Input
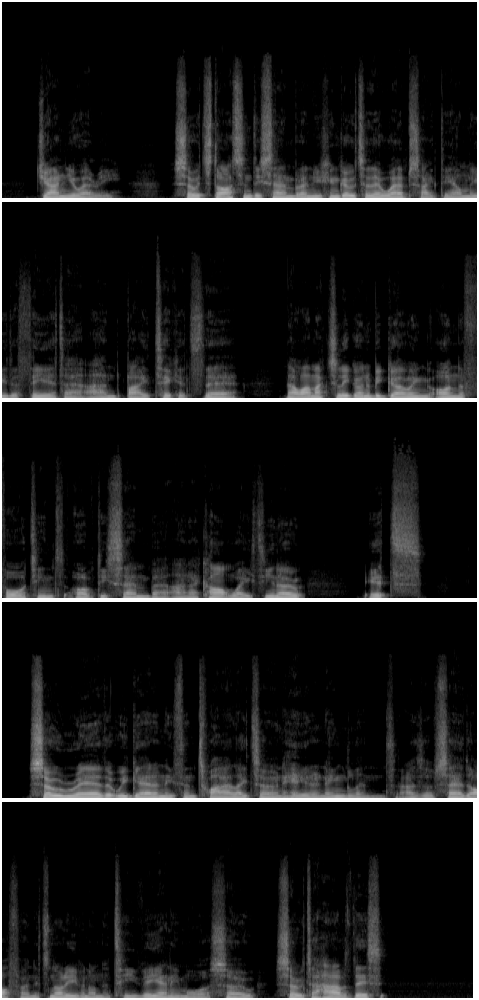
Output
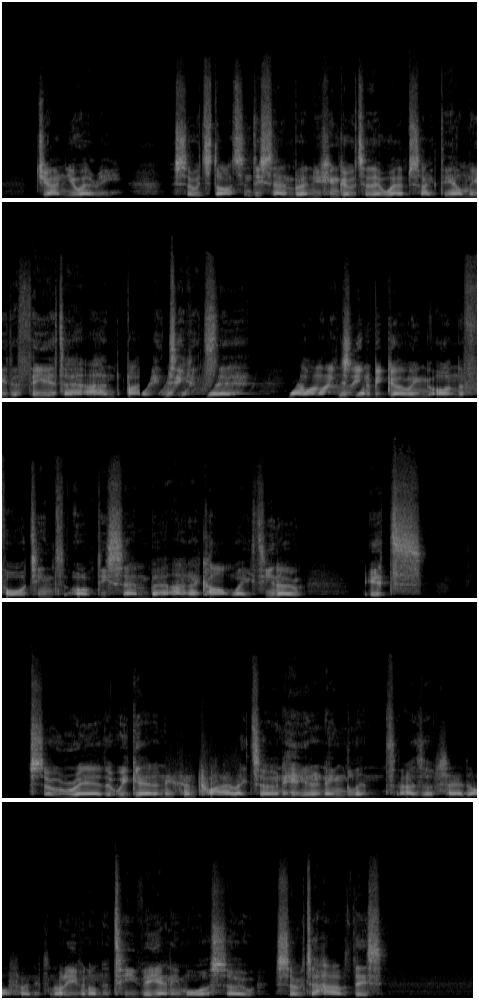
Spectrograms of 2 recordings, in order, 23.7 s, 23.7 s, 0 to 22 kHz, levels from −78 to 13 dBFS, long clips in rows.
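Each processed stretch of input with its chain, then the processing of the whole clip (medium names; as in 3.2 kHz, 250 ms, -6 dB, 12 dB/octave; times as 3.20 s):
6.12–8.37 s: de-hum 189.1 Hz, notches 21 + phase dispersion highs, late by 145 ms, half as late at 1.1 kHz
15.88–16.63 s: steep low-pass 2.3 kHz + waveshaping leveller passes 1
18.57–19.58 s: band-stop 3.1 kHz, Q 14 + compression, threshold -26 dBFS + distance through air 420 m
whole clip: elliptic high-pass 520 Hz, stop band 40 dB; dynamic bell 4.2 kHz, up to +8 dB, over -47 dBFS, Q 0.96; compression 20:1, threshold -32 dBFS; trim +4.5 dB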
